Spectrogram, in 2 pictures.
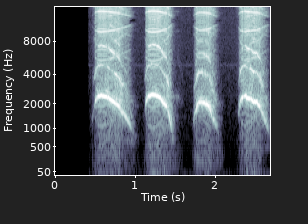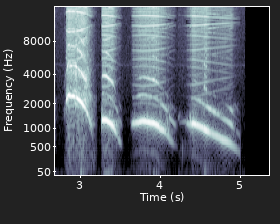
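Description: A fox cries in eight quick, tonal yelps, each bending up and then falling in pitch. The later calls sound lower and more drawn out, with short gaps between them.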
